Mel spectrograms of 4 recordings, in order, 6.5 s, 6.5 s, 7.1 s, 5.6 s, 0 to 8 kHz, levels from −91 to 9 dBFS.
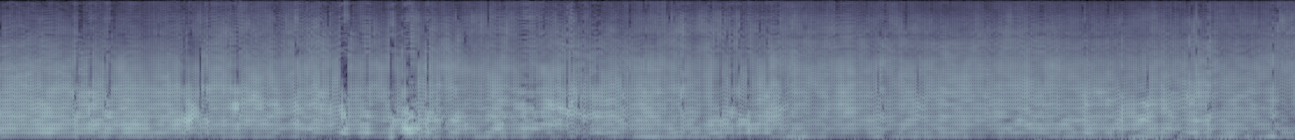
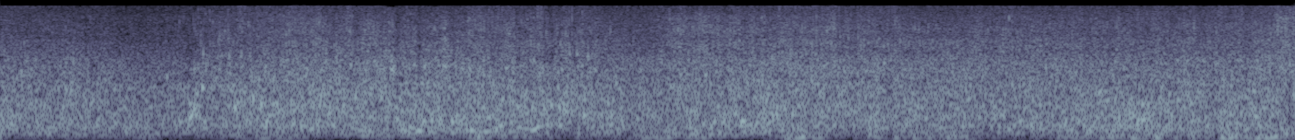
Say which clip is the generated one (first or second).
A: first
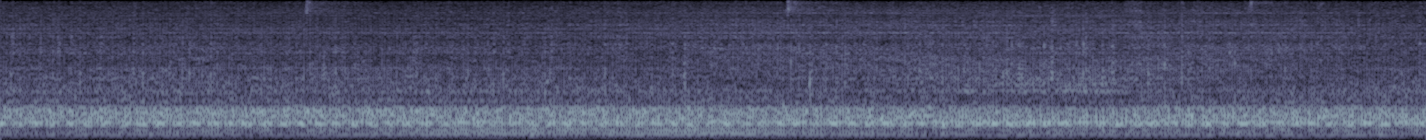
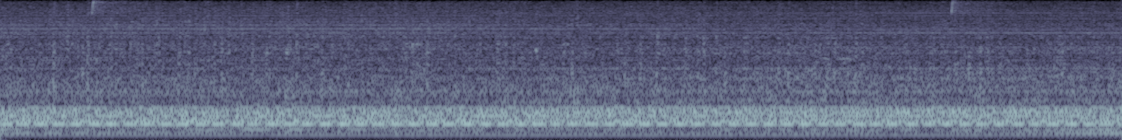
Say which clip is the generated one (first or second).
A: first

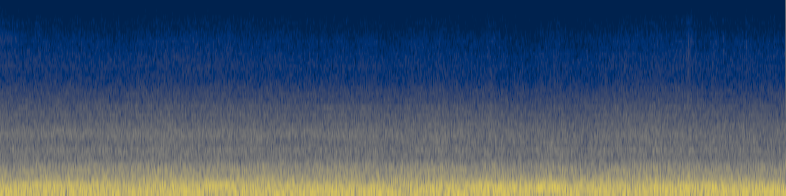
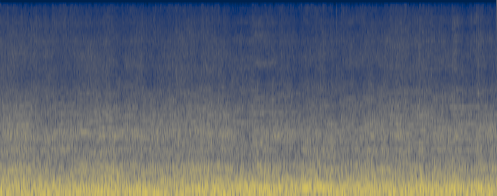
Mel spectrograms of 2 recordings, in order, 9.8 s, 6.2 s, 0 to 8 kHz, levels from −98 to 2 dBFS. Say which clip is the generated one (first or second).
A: second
